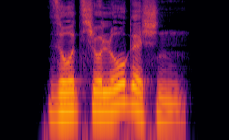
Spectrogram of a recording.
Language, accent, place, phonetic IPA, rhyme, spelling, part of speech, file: German, Germany, Berlin, [zot͡si̯oˈloːɡɪʃn̩], -oːɡɪʃn̩, soziologischen, adjective, De-soziologischen.ogg
- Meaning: inflection of soziologisch: 1. strong genitive masculine/neuter singular 2. weak/mixed genitive/dative all-gender singular 3. strong/weak/mixed accusative masculine singular 4. strong dative plural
